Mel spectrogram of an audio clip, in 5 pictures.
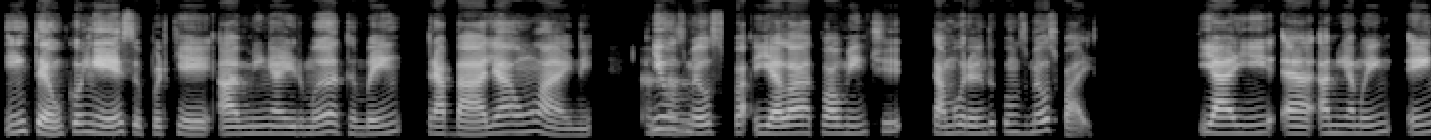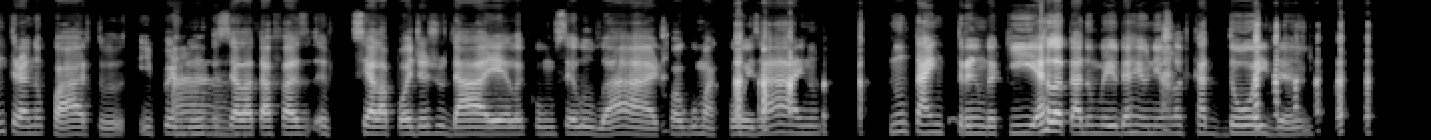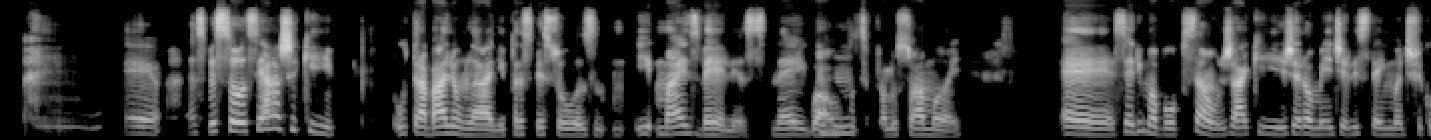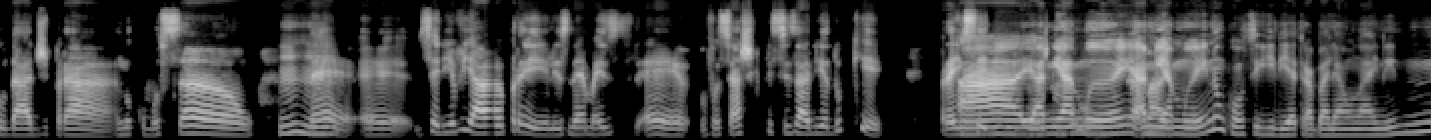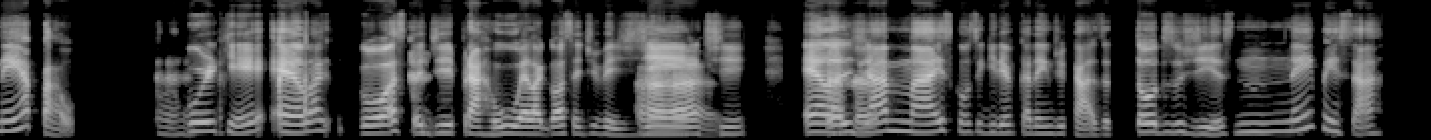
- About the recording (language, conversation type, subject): Portuguese, podcast, Como você mantém o foco ao trabalhar de casa?
- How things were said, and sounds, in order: other noise; tapping; laugh; laugh; laugh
